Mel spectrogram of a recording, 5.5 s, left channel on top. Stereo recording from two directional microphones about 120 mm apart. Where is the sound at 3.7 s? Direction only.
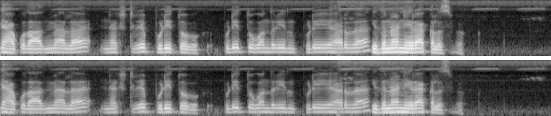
35° left (ahead or behind).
